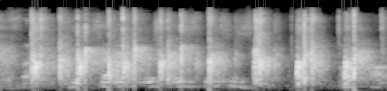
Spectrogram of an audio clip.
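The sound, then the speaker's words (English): Several people clap in a quick, uneven burst of sharp, crisp hits lasting a few seconds, with voices mixed in underneath. “Like, let's clap it up for the growth, man.”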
